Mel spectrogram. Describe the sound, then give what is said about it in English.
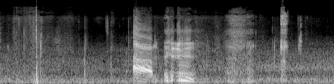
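Throat clearing with phlegm: one loud, rough, gravelly rasp in two quick parts, standing out briefly from a quiet, low background. “Excuse me, a lot of phlegm in my throat.”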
